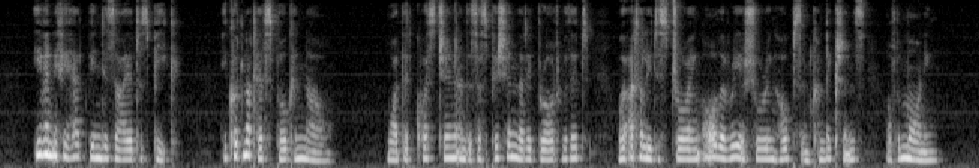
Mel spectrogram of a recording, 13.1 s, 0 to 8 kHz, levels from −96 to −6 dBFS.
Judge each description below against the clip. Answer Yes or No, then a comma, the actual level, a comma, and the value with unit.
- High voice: No, medium, 180 Hz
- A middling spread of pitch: No, narrow, 2.3 semitones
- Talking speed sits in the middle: Yes, average, 175 wpm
